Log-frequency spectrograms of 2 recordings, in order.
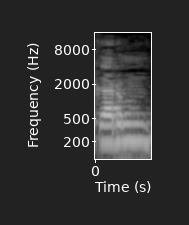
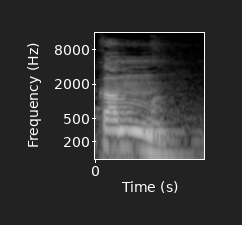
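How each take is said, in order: First: The r before m is pronounced. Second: The r before m is dropped. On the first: This is the original Sanskrit form. "बोल कर्म" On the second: This is a simplified child's form. "छोटे बच्चे को कहा जाए कि बोल कर्म तो बोलेगा कम"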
